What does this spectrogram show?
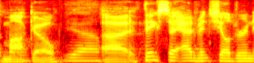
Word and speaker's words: Mako: And I guess the correct pronunciation is Mako.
